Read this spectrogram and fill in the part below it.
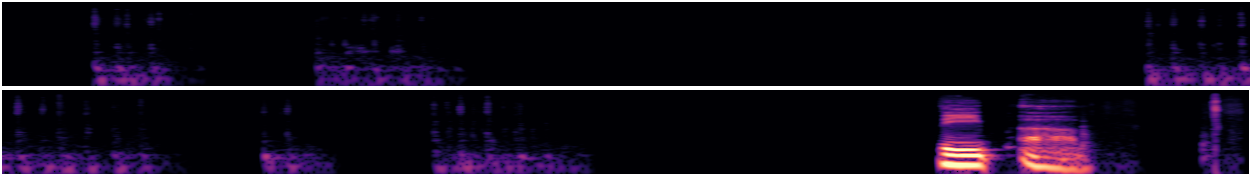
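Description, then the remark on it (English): Short, quiet bursts of someone typing a message on a computer keyboard, rapid key clicks separated by pauses, followed near the end by a louder, brief rustling thump. “I'm typing something to my wife here.”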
